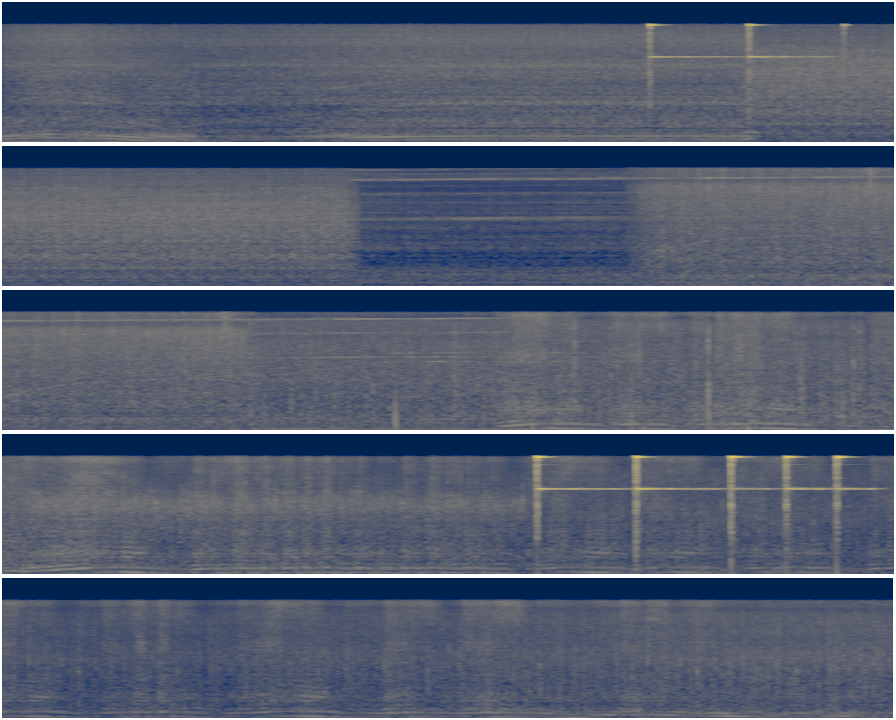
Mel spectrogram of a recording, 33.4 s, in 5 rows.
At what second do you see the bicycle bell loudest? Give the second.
25 s.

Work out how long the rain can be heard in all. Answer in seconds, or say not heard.
22 s.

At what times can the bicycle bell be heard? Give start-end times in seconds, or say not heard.
4.8-6.3, 24.1-26.6.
